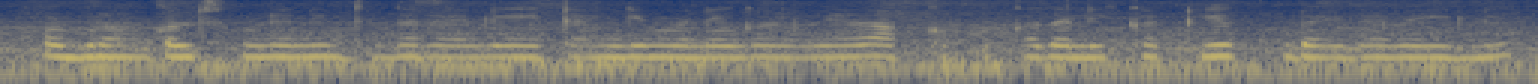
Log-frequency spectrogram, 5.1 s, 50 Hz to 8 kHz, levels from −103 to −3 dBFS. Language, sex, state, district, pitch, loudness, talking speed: Kannada, female, Karnataka, Bijapur, 255 Hz, -37 LUFS, 140 wpm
